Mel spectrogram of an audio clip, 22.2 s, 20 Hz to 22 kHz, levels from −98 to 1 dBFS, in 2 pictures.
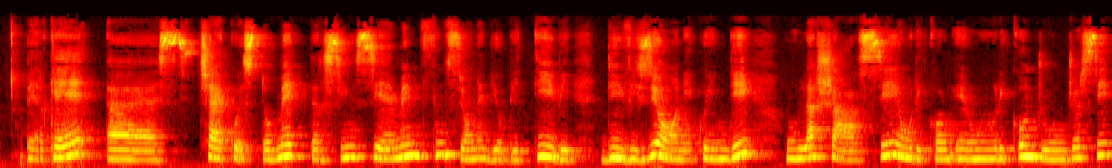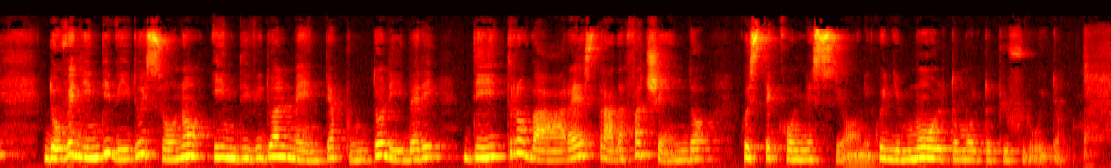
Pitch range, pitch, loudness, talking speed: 185-230 Hz, 205 Hz, -28 LUFS, 105 wpm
